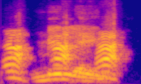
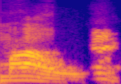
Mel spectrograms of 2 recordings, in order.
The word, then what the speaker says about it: Mile: Mille, not Miles. Mille. Oh, Mille.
